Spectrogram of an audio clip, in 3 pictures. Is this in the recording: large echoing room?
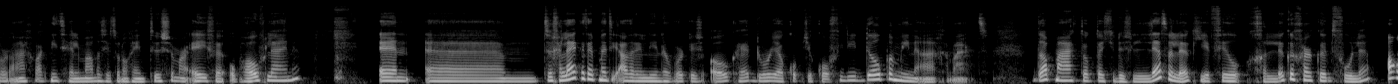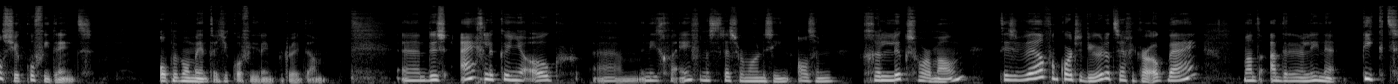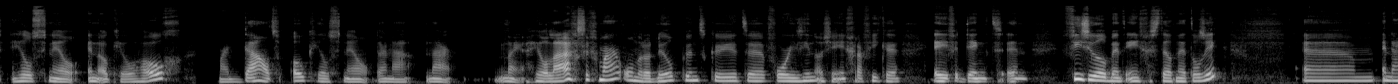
no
